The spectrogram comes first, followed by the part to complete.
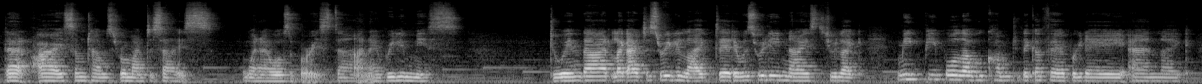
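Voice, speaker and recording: In a casual personal vlog, a woman in her twenties from Buenos Aires speaks native Spanish with an Argentine accent. Her voice is on the low side and a little mellow, with fairly even intonation and normal speed. Soft background music accompanies poor audio.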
